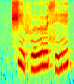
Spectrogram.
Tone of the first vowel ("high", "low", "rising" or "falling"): falling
